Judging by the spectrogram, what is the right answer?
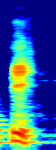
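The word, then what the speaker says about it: πῖ: omicron agora era o pi pi som de p é o PI é p né então ele tem o som de pi né e o som de Pi da palavra pipoca pipoca né quando a gente lembra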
